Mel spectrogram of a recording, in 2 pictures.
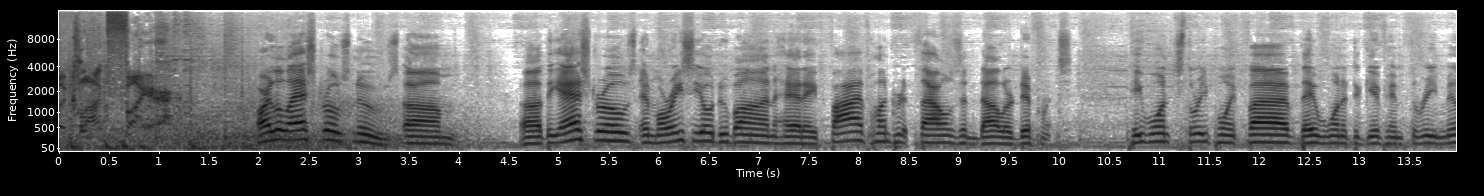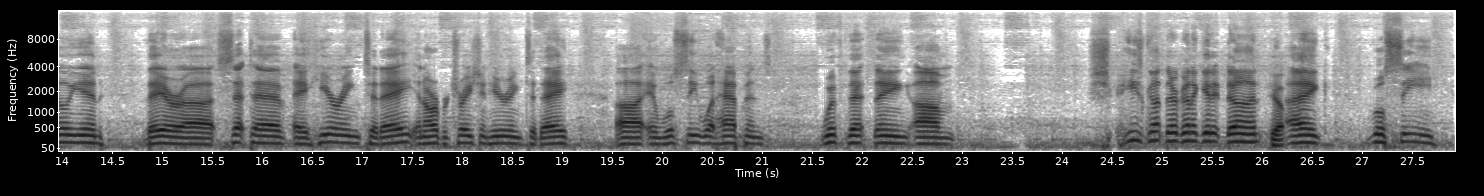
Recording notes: LIVE from Radio Row in Vegas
